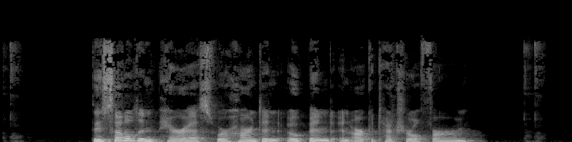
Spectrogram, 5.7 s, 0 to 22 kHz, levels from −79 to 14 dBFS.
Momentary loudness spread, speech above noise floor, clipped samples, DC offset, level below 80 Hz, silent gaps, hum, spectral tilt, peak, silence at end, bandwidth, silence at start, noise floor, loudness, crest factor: 8 LU; 57 dB; under 0.1%; under 0.1%; -58 dBFS; none; none; -5.5 dB/octave; -2 dBFS; 1 s; 16.5 kHz; 0.95 s; -75 dBFS; -19 LUFS; 16 dB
